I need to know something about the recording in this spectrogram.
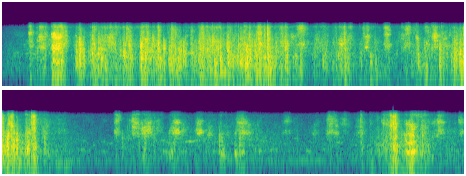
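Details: Excited Brussels Griffon dog making a fast, uneven stream of yips, whines and grunting bursts for about ten seconds, then a short pause and sparser, quieter yelps toward the end.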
